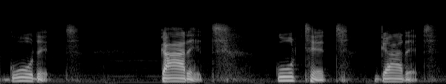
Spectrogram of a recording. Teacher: that final T has a very soft D sound.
